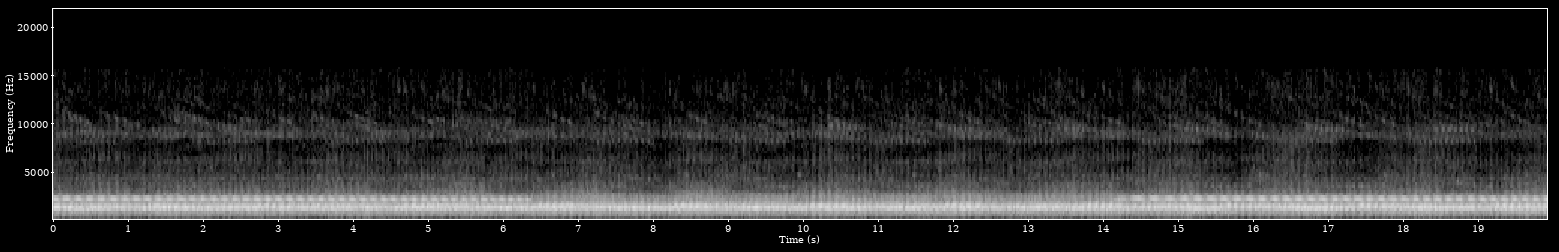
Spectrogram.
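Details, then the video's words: Many frogs and toads in Mexico call together after dark, producing a steady, dense croaking hum; a pure high ringing tone holds for the opening six seconds and resumes from midway on. "Mexican Frogs & Toads Sounds"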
